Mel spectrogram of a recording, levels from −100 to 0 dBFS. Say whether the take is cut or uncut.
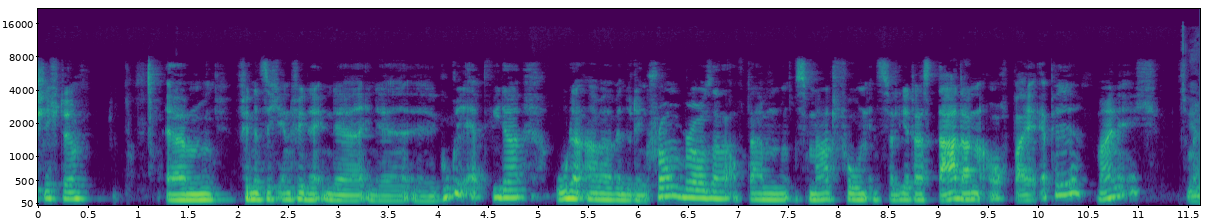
uncut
